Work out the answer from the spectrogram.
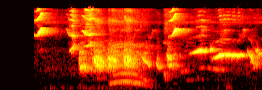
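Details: White-rumped shama at a singing contest: a loud, varied song of fast chirps and sweeping notes, then clear whistled phrases, some rising and some falling, with no other sounds.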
